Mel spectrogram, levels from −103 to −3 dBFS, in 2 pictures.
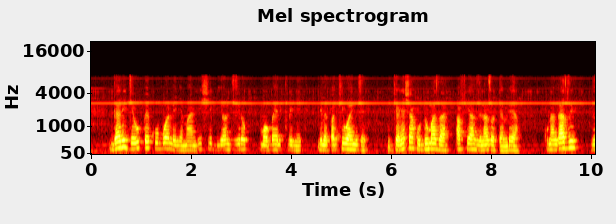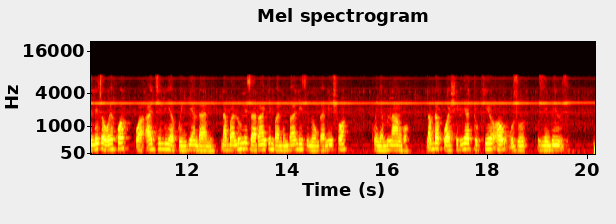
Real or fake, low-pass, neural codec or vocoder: real; 7.2 kHz; none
